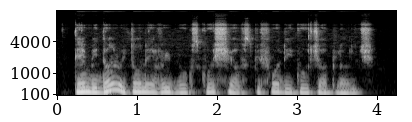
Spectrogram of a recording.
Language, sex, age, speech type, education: Nigerian Pidgin, female, 15-29, spontaneous, tertiary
